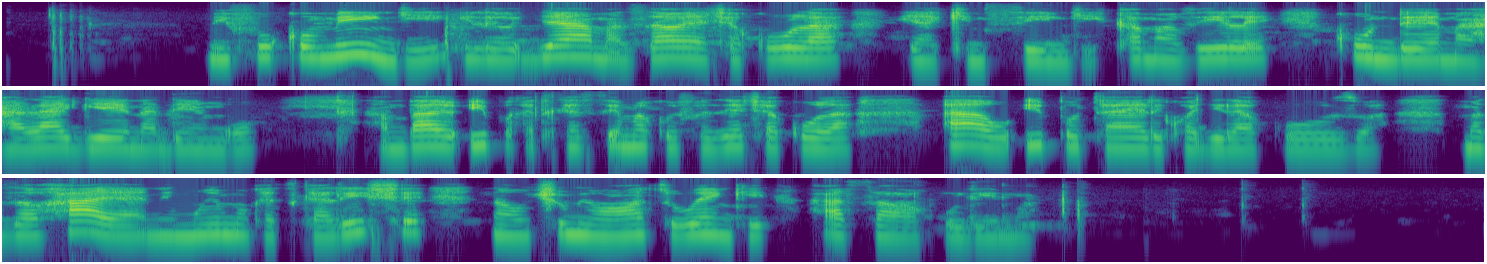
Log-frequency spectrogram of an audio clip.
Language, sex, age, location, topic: Swahili, female, 18-24, Dar es Salaam, agriculture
